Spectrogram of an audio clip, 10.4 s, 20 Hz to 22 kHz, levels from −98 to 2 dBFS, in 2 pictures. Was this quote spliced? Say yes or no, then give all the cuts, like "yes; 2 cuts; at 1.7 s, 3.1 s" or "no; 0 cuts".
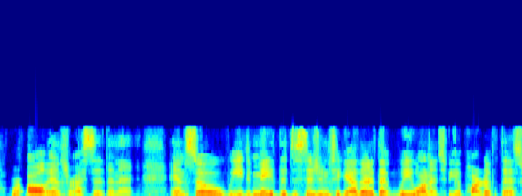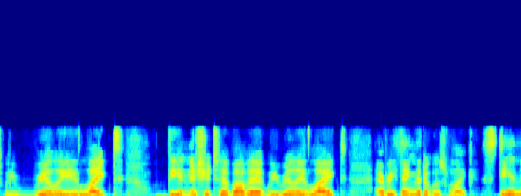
no; 0 cuts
